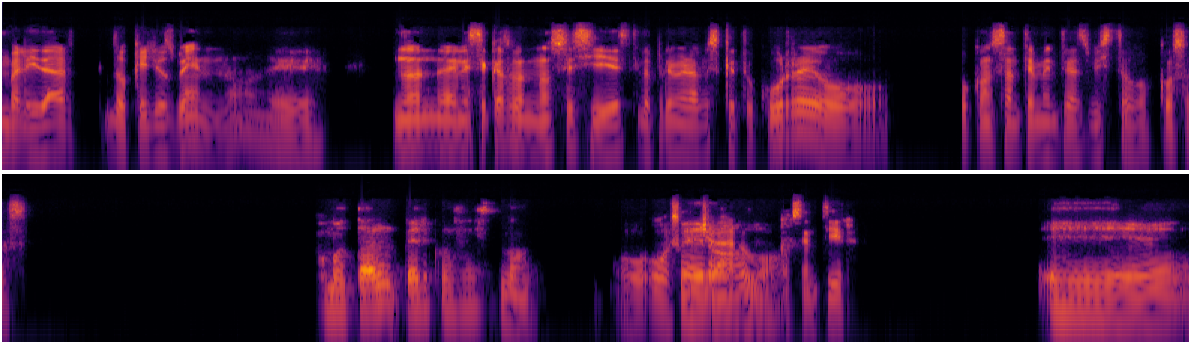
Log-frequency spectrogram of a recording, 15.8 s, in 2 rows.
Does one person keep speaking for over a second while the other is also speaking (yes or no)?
no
